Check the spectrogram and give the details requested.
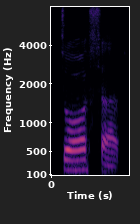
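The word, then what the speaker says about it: Chaucer: খুবই ইম্পর্টেন্ট এই লেখক জিফ্রে শসার। জিফ্রে শসার বলা হয় বাংলা উচ্চারণ চসার।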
